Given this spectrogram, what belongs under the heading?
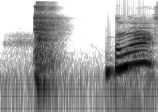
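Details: A single sharp, explosive sneeze followed by a short whining vocal sound; sneeze.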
